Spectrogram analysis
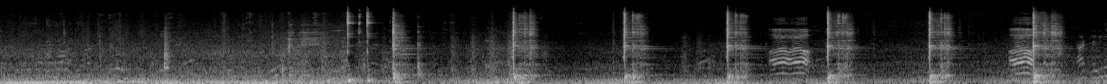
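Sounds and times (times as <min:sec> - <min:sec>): hammer striking metal: 0:03.5 - 0:04.3, 0:05.1 - 0:05.6, 0:06.2 - 0:08.7, 0:09.3 - 0:10.8.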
